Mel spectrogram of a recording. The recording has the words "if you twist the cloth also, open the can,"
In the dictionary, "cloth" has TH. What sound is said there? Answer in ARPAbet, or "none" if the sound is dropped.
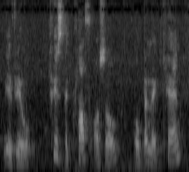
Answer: F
